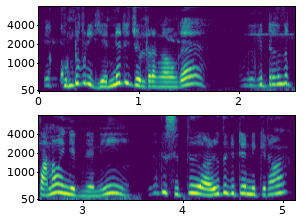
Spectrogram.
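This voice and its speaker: A bold, protective village woman from a Tamil cartoon, voiced by a woman. Her voice is mellow and mid-pitched, and she talks quickly. She has a Tamil accent and a blunt, defiant manner. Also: lively intonation, slightly rough.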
